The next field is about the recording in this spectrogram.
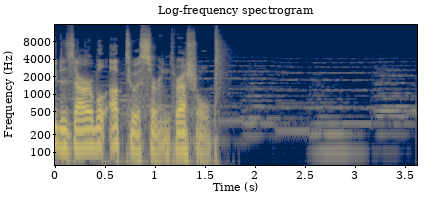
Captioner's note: smack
